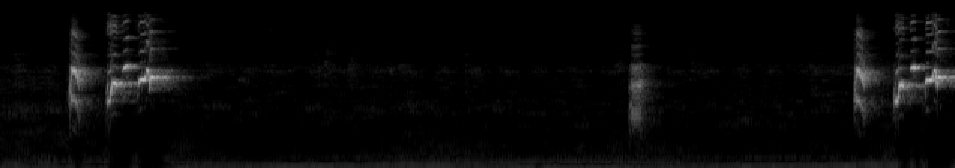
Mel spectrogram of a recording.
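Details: Clear, loud sooty-headed bulbul song intended to set off silent bulbuls: a fluty warbled phrase, a lone short note a few seconds later, then another bubbly phrase, with a steady low hum throughout.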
